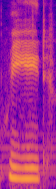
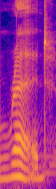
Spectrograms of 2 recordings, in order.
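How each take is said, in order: First: The word rhymes with need. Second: The word rhymes with bed. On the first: The speaker calls it wrong. "just saying it the same" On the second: The speaker calls it right. "we say red, just like the color"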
